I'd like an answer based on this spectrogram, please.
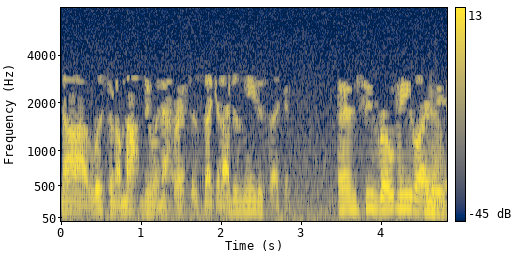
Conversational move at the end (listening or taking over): listening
